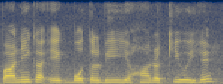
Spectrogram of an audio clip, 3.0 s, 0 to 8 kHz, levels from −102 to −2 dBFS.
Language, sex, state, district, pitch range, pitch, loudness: Hindi, female, Punjab, Pathankot, 190-215 Hz, 205 Hz, -17 LUFS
